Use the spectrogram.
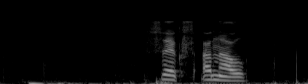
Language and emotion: Russian, neutral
